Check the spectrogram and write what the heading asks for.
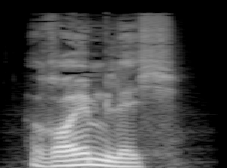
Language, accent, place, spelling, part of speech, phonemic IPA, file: German, Germany, Berlin, räumlich, adjective, /ˈʁɔʏ̯mlɪç/, De-räumlich.ogg
- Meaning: 1. spatial 2. solid, three-dimensional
